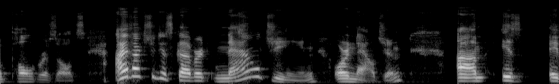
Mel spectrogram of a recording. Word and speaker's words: Nalgene: on the episode because el pity pronounced this thing called a nalgene bottle now i call it a now gene bottle and what i've discovered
